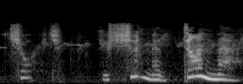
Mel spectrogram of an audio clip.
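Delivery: frightened whisper. Acted. Wife whispering to George, scared. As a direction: hush him in fear.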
